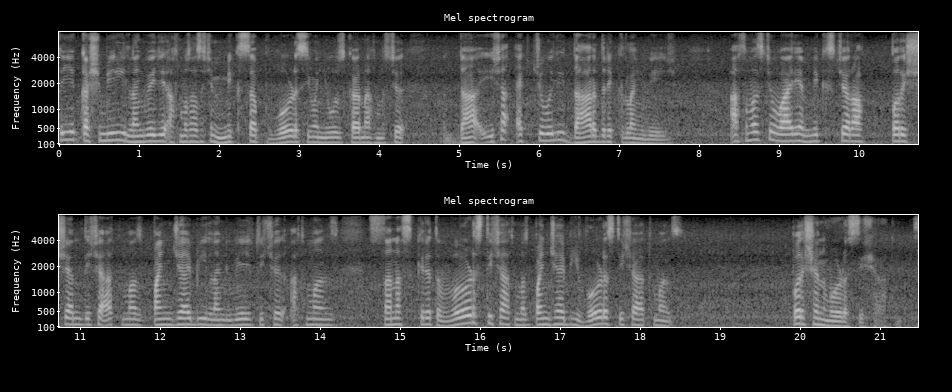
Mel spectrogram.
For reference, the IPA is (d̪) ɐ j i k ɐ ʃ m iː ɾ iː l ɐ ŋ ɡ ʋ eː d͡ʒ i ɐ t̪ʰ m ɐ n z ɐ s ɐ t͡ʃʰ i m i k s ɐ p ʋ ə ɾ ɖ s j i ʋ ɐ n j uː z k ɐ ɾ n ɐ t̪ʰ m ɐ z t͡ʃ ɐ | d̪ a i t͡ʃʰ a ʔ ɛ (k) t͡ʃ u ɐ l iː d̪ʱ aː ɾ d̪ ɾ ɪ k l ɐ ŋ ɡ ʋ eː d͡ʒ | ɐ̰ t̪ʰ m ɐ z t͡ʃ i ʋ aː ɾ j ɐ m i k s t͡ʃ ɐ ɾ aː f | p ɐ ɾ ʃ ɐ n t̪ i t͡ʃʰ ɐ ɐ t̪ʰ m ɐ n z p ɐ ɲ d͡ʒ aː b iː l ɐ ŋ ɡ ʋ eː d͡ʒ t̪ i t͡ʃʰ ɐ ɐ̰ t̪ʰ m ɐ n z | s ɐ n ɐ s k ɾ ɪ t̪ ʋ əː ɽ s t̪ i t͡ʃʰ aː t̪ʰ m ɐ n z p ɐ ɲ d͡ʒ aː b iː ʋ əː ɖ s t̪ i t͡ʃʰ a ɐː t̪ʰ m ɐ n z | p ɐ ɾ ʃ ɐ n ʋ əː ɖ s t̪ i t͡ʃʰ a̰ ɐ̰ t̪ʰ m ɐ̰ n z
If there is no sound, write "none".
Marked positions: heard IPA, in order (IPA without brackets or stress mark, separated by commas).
t̪, k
